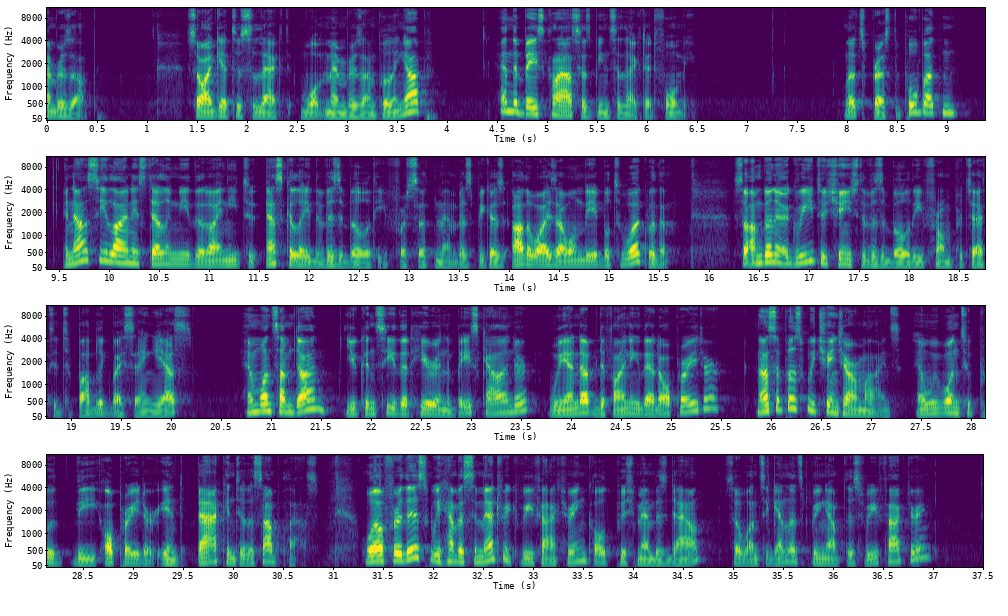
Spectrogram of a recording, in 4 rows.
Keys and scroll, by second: 36.0 ctrl+alt+shift+t.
